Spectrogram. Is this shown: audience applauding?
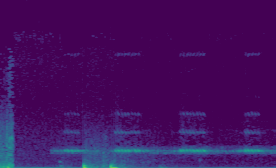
no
